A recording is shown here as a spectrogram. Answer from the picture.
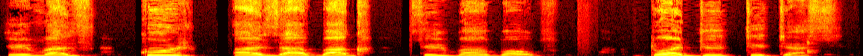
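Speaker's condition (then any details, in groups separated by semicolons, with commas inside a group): Cerebral palsy; fine motor skill challenges, typed assignments and projects up to degree via digital advisory and learning center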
